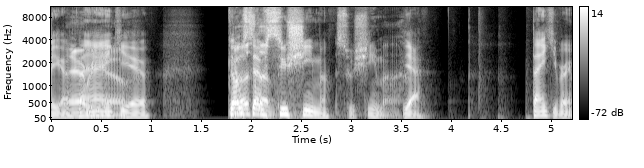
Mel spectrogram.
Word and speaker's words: Tsushima: of ghosts of what Kevin how do you pronounce it scheme throw up there you go thank you go Tsushima Tsushima yeah thank you very much trailers really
